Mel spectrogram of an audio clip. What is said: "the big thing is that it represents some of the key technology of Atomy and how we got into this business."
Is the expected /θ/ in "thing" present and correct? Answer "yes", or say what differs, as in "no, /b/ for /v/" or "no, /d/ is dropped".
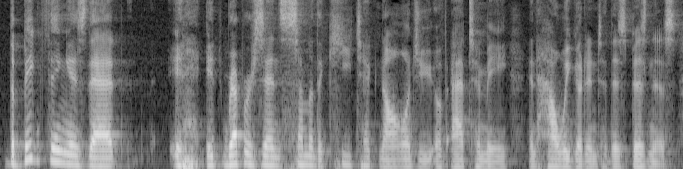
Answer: yes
